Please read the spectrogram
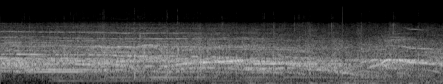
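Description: Several voices whooping and yelling together in long, high, gliding calls over a low held musical note that comes in about half a second in.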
